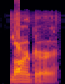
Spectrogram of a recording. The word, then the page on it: larder: American English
